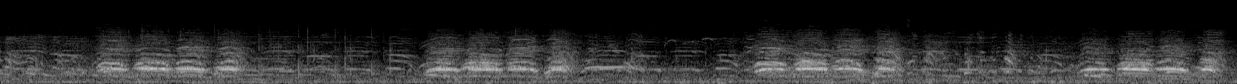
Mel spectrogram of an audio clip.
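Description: Crowd of football supporters chanting in unison: a short shouted phrase repeated four times, about every three seconds, over a steady background of crowd noise.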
